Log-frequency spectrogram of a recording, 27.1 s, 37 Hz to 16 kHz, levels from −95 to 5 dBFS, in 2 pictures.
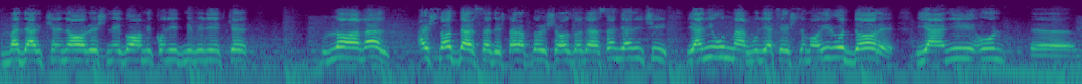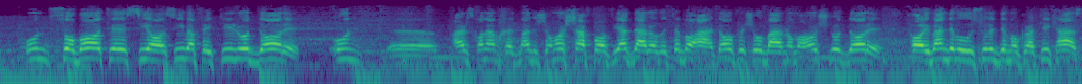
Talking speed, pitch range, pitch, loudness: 110 wpm, 200-235 Hz, 215 Hz, -28 LUFS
